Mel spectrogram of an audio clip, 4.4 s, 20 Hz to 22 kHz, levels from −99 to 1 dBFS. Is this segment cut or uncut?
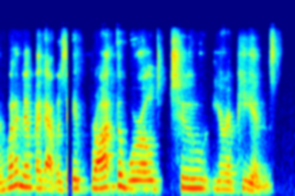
uncut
